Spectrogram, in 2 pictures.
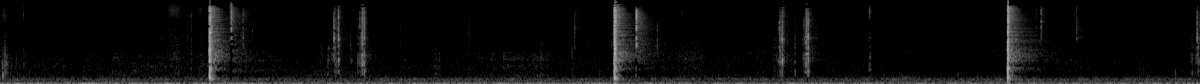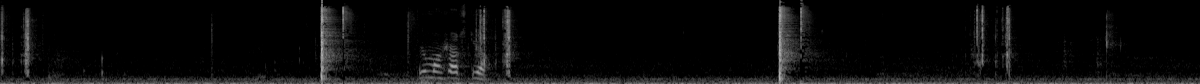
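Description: An airsoft gun fires black BBs at home, giving many sharp, dry snaps spaced a few seconds apart, each a short crack standing out above a quiet background.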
